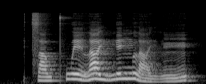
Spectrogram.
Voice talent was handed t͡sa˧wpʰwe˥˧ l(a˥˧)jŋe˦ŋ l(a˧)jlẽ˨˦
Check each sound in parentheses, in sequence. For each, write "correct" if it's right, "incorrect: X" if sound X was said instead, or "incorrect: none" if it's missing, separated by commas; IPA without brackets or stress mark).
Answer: correct, incorrect: a˨˩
